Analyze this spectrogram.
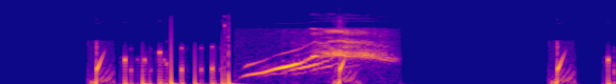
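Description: A game sound effect sweeps in pitch.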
